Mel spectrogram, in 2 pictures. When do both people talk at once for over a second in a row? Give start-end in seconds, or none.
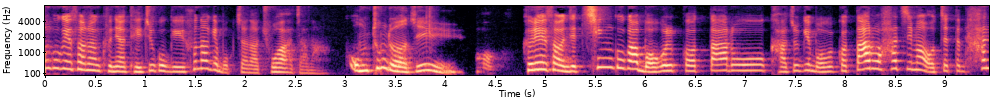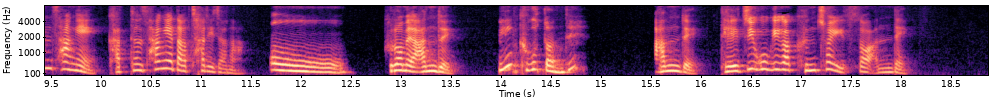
none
